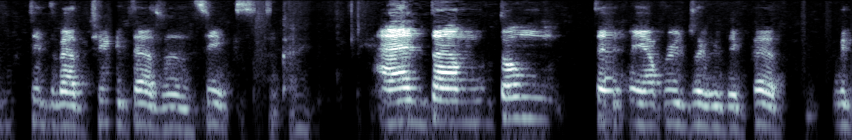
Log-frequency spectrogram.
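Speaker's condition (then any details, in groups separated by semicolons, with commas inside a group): Cerebral palsy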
